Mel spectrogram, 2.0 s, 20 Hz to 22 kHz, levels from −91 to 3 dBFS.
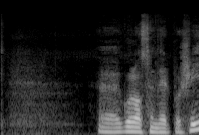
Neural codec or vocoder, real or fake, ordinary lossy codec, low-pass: vocoder, 44.1 kHz, 128 mel bands, Pupu-Vocoder; fake; AAC, 48 kbps; 14.4 kHz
